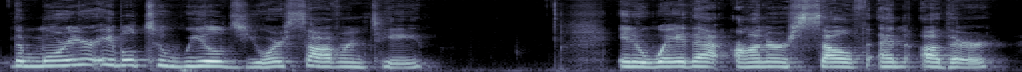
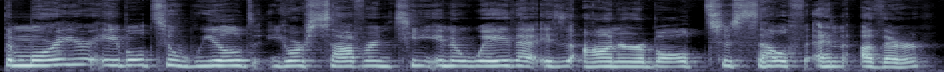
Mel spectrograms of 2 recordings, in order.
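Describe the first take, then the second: First: Said in the usual way. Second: Voice shaking. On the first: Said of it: "my voice is shaking". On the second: Real, not acted. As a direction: push through the words as tears rise. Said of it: "Sorry, my voice is shaking".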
